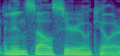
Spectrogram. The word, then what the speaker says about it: incel: Incel, I-N-C-E-L. – Incel? Is that how you pronounce it? – Well, it's short for involuntary celibate. – So, that's what it's short for? – Yeah, so if you pronounce it like incel.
